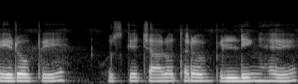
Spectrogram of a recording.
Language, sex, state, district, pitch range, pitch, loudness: Hindi, male, Delhi, New Delhi, 155-165 Hz, 160 Hz, -16 LUFS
